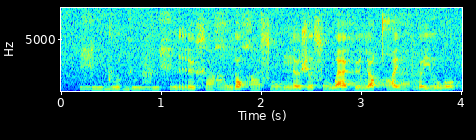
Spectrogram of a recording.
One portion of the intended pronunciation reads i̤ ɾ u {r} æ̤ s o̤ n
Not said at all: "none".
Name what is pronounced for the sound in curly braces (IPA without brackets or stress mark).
χ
